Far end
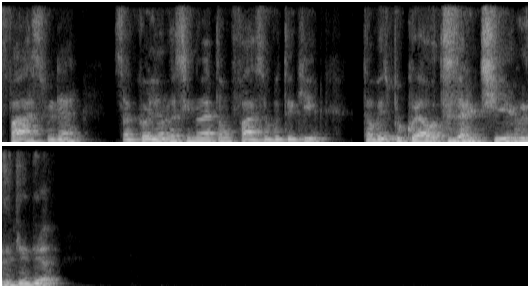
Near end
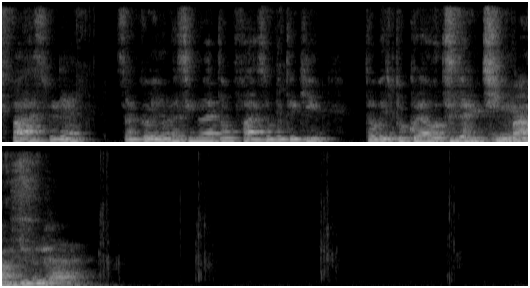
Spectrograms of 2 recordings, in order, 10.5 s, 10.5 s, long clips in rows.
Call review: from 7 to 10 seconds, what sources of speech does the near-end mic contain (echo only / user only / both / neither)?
neither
